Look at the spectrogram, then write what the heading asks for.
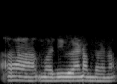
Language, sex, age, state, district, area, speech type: Malayalam, female, 45-60, Kerala, Wayanad, rural, conversation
